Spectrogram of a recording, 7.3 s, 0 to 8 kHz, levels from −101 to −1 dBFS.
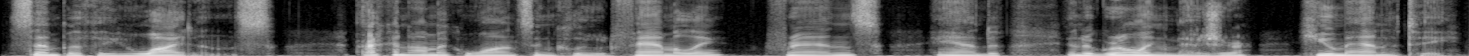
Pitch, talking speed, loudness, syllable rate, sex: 130 Hz, 105 wpm, -21 LUFS, 4.9 syllables/s, male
